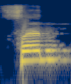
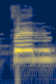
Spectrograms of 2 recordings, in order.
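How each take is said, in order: First: The p is aspirated, with a puff of air. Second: The p is plain, without a puff of air. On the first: The speaker calls it right. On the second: The speaker calls it wrong.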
